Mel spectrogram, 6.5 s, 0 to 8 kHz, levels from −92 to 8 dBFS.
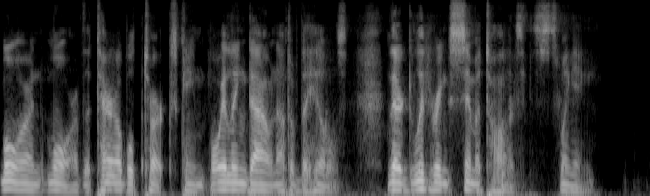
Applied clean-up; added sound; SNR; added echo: neural mask model DeepFilterNet 3.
